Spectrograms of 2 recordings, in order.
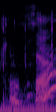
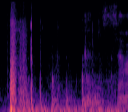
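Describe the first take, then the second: First: Said in the usual way. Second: Breathy whisper while fiddling with the camera; soft whisper while adjusting the camera; whispered aside. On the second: Real, not acted. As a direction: whisper it to yourself, half under the breath. Adjusting the camera, muttering to herself.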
